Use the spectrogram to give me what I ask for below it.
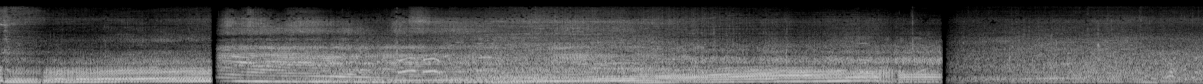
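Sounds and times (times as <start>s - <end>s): car engine accelerating: 0.4s - 9.5s.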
